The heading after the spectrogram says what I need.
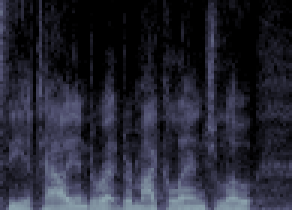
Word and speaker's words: Michelangelo: it's the Italian director Michelangelo antonioni I think you got it got it antonioni the only my only note is Michelangelo okay gotcha um and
